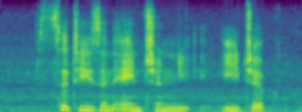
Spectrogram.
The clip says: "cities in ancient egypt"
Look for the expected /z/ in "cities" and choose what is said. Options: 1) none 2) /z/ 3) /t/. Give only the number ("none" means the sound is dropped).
2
